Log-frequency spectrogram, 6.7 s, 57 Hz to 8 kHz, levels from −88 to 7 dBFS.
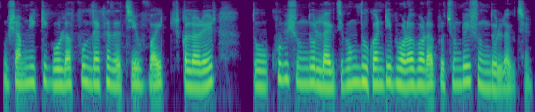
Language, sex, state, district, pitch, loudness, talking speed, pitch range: Bengali, female, West Bengal, North 24 Parganas, 195 Hz, -17 LUFS, 190 wpm, 175-210 Hz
